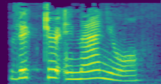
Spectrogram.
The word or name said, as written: Victor Emmanuel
